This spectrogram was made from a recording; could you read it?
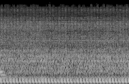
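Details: John Deere generator with Briggs and Stratton engine, after carburetor cleaning and fuel line replacement (had sat for years, gummed up, wouldn't start): steady, even drone, no misses or surging, running unloaded during output checks (114 V per side).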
